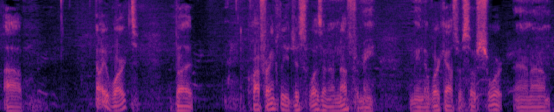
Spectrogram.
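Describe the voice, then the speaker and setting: A middle-aged man, casually narrating in a laid-back, drawn-out way full of fillers. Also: very deep voice, darkish tone. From Texas. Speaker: professional bodybuilder.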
